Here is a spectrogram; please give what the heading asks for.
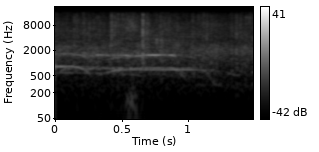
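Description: An audience claps steadily and cheers, with a sustained high whistle-like tone running over the dense, even patter of applause for the whole short stretch.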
